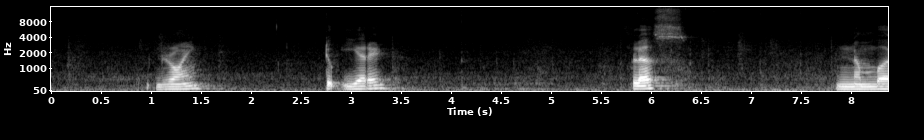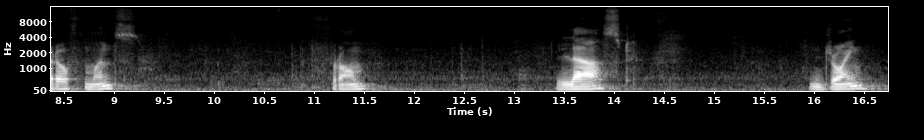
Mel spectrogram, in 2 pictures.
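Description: A man speaks calmly into a close microphone in short phrases with pauses.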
